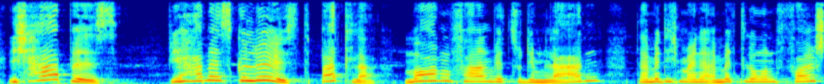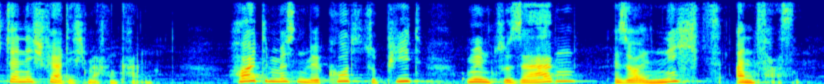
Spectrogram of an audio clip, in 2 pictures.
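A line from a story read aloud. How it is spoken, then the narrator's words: Shouting. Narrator (German): schrie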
